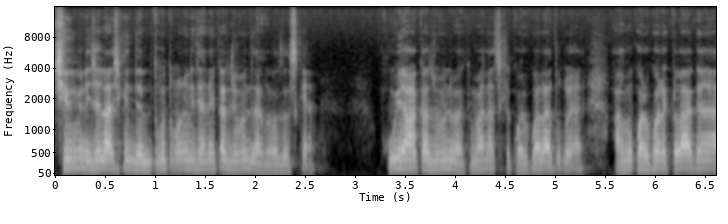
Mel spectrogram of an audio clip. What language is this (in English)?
Dghwede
